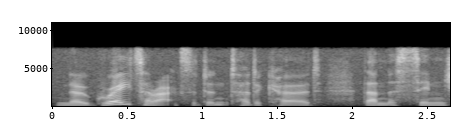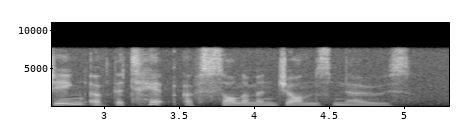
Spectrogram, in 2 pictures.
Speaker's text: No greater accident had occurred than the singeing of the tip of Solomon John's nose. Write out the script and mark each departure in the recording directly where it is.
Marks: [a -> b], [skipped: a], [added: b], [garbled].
No greater accident had occurred than the singeing of the tip of Solomon John's nose.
